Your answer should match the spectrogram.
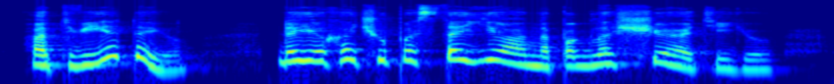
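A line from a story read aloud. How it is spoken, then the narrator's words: Laughing exclamation. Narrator (Russian): воскликнула Рила со смехом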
